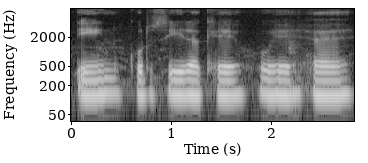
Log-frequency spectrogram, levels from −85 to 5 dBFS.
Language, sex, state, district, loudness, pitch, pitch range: Hindi, male, Bihar, West Champaran, -18 LUFS, 130 Hz, 125-135 Hz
